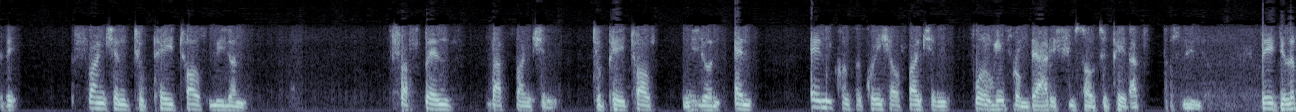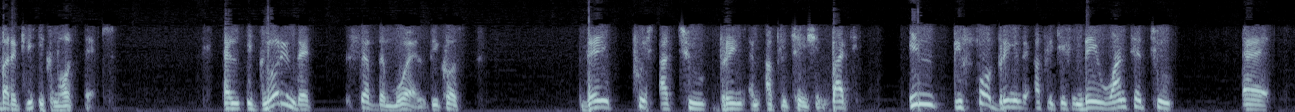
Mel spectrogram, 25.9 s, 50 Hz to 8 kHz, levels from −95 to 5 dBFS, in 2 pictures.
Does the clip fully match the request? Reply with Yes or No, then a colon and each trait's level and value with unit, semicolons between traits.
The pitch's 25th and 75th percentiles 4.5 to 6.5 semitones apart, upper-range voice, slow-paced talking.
No: average, 5.0 semitones; low, 120 Hz; slow, 125 wpm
